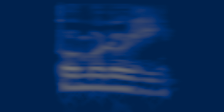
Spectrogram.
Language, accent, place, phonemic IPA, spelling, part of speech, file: French, France, Lyon, /pɔ.mɔ.lɔ.ʒi/, pomologie, noun, LL-Q150 (fra)-pomologie.wav
- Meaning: pomology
